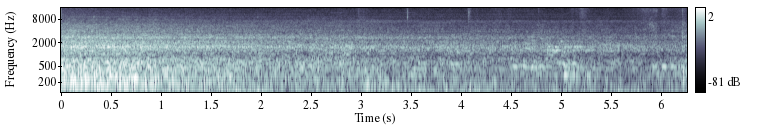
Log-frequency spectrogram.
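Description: A train rumbles away into the distance.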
